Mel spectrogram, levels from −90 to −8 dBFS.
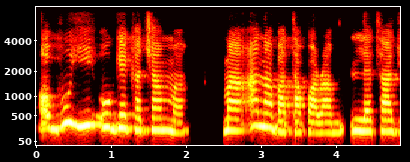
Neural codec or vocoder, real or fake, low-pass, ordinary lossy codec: codec, 16 kHz in and 24 kHz out, 1 kbps, XY-Tokenizer; fake; 7.2 kHz; none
